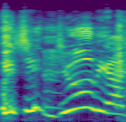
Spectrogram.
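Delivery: whining through laughter.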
